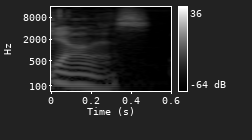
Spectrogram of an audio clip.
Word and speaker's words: Giannis: plays for the Clippers jannis jannis Giannis Giannis look there's a g yeah but it's pronounced Giannis that's a y now you're just [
